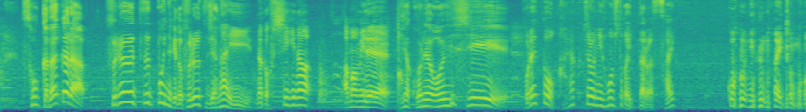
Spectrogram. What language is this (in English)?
Japanese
